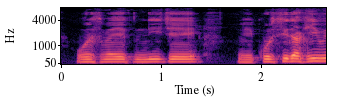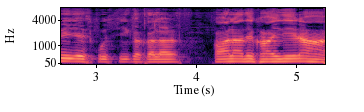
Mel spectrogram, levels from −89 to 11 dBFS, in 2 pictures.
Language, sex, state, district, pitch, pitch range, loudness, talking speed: Hindi, male, Uttar Pradesh, Jyotiba Phule Nagar, 135 Hz, 130-145 Hz, -16 LUFS, 205 wpm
